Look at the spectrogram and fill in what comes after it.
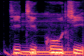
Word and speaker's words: Titi Kuti: Titi Kuti. – Yes, that's Titi, T-I-T-I, the same way you pronounce. – Yeah. – T-I-T-I.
